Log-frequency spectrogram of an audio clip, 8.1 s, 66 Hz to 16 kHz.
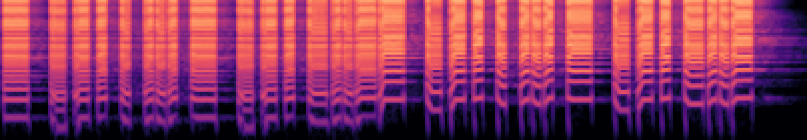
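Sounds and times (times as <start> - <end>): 
dirty dutch synth leads: 0.0 - 7.6.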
